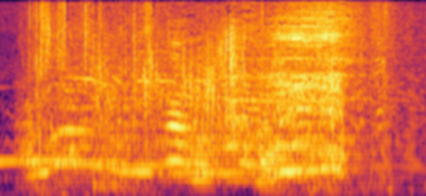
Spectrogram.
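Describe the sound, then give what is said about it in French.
A wolf howls in one long, wavering cry that bends up and down in pitch for several seconds before breaking off, loud with no talking over it. “Un hurlement. C'est le loup.”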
